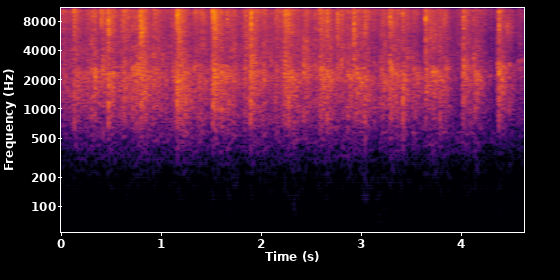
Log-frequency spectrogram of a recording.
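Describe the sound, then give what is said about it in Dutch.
An audience bursts into applause for God, many hands clapping at once in a bright, continuous patter that holds at a fairly even loudness with small swells throughout. “Kom op, geef God een applaus.”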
